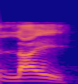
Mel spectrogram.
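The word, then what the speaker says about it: 来: शब्द है वो है लाए। इसकी स्पेलिंग नोट कर लीजिए, LAI। एक बार फिर सुन लीजिए, LAI। इसका ध्वनि वादन कुछ इस प्रकार है, लाए लाए लाए।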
